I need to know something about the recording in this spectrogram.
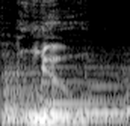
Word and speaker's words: gnu: This formidable-looking beast is a wildebeest, sometimes called a gnu with a silent G, in crossword puzzles especially.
